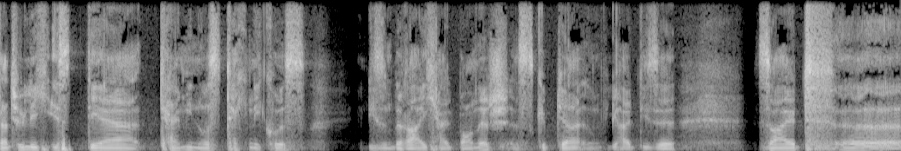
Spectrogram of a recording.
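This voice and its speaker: An older man talking casually as an interview guest, explaining things in a halting, conversational way. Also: on the low side, sharp tone, husky, no room sound. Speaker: podcast guest, workshop teacher.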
